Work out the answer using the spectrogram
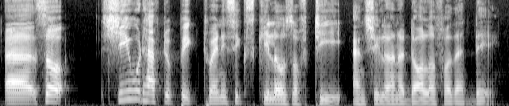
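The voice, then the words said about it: Hard-to-understand accent. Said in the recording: “Sorry, I wasn't understanding your accent.”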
